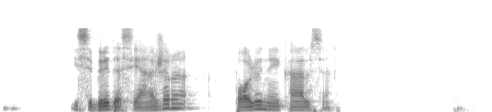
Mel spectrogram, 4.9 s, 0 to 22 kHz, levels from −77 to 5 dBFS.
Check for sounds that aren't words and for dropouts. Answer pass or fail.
pass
